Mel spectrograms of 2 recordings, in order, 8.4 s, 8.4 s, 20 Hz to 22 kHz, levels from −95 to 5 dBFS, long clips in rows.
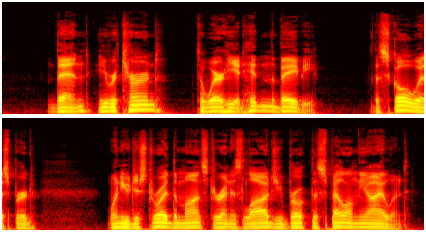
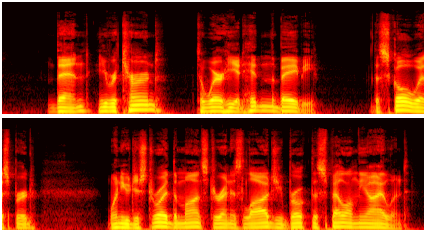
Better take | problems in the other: neither | none

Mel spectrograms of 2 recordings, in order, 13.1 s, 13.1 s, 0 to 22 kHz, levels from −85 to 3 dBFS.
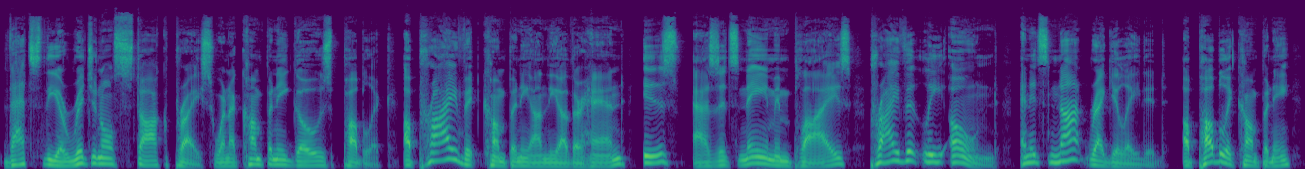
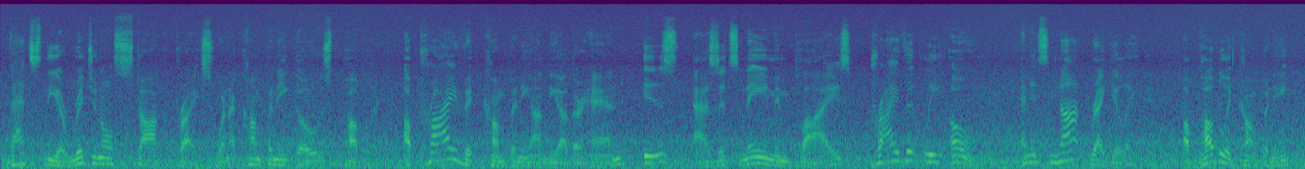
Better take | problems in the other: first | hiss; loud; throughout; 6 dB below the speech

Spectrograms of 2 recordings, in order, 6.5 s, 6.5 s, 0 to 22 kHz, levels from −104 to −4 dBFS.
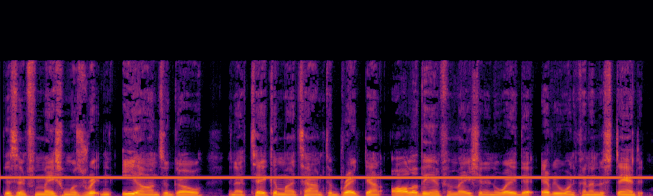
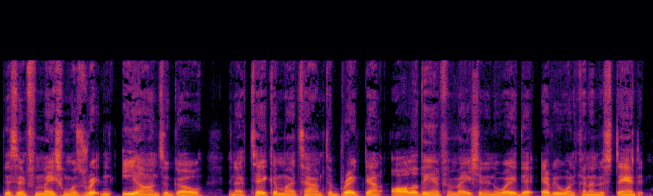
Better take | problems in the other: second | high-pitched whine; loud; throughout; 2 kHz, 6 dB below the speech

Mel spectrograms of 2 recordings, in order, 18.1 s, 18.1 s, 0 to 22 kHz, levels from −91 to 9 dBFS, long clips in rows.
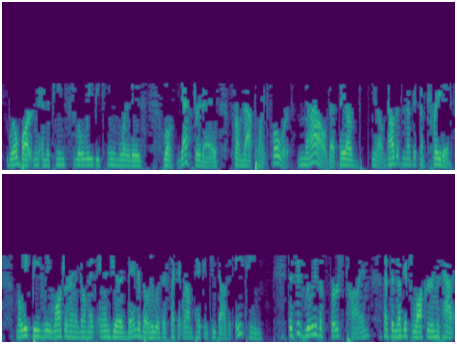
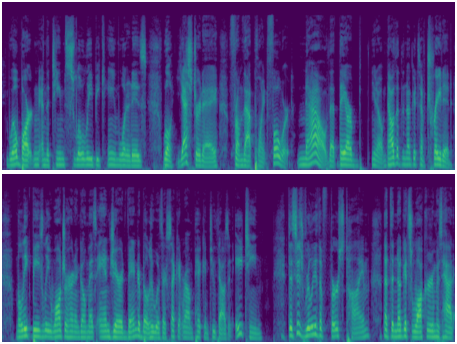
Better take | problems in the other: second | garbled, watery; badly; nothing above 3 kHz

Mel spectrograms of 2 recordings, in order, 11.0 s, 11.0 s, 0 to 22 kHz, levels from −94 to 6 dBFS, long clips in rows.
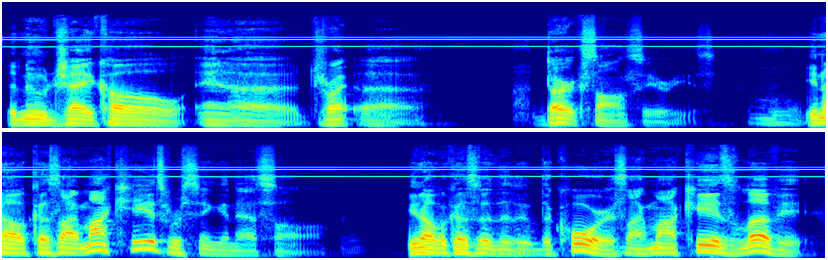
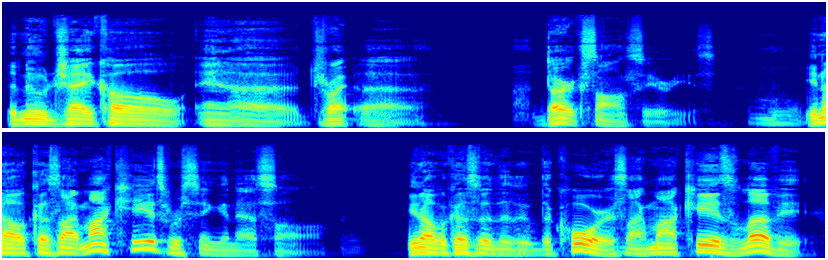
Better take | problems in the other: second | high-pitched whine; noticeable; throughout; 7.5 kHz, 20 dB below the speech

